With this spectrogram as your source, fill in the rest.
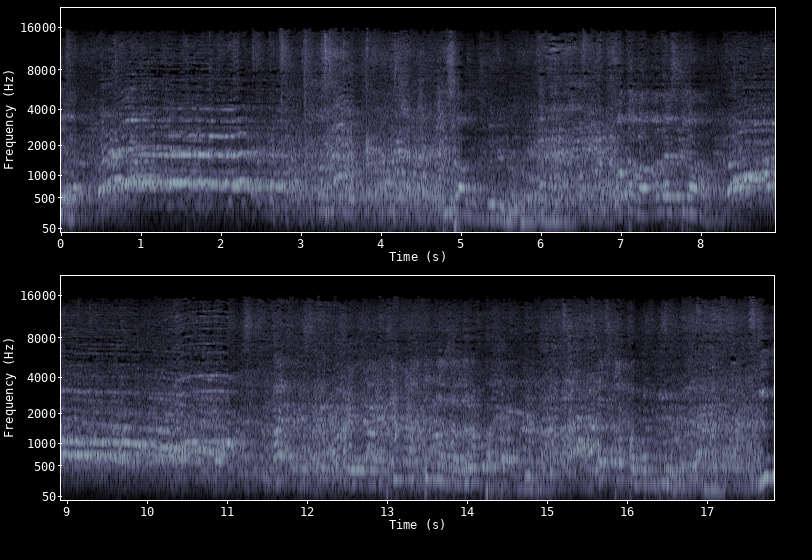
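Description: A man speaks with animation into a microphone, heard through loudspeakers in a large room.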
